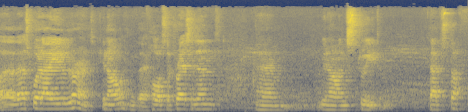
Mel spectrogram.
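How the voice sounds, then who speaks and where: Spoken in a Spanish accent at a fairly slow pace. The clip has audible room echo and noticeable background noise. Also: man, fairly high pitch for a man, ordinary pitch variation. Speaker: maths teacher. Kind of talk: interview. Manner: halting, many fillers.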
